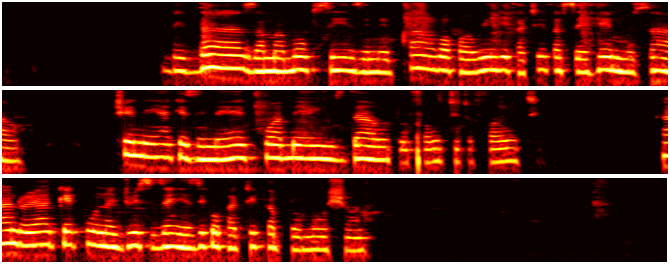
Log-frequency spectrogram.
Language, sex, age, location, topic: Swahili, female, 25-35, Mombasa, government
